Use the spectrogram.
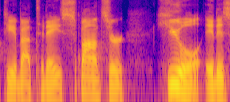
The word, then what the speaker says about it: Huel: want to talk to you about today's sponsor hule it is spelled huel the global complete nutritional brand trusted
